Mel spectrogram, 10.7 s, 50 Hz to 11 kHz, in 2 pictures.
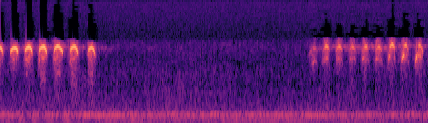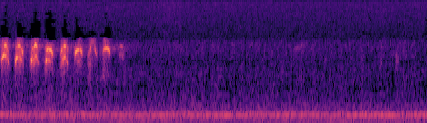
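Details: Osprey at a Long Island, New York nest cam, 4:55 pm on September 11, 2007, as fish arrives at the nest; two bursts of quick piercing whistled chirps separated by a pause, then only a low steady hum.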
